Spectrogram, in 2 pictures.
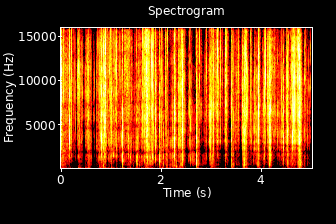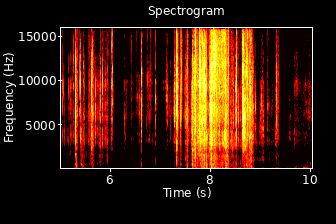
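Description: Gift wrapping being torn open and crumpled by hand. There is a long stretch of tearing and crinkling, then a shorter second burst a few seconds later.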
